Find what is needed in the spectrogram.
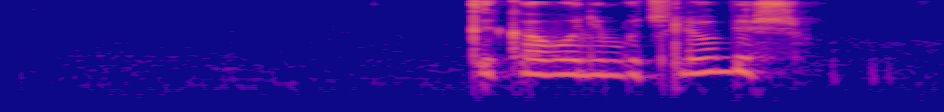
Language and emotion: Russian, sad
